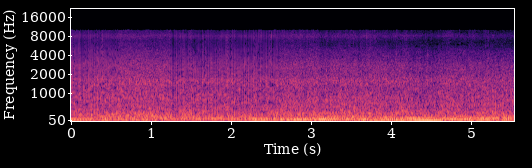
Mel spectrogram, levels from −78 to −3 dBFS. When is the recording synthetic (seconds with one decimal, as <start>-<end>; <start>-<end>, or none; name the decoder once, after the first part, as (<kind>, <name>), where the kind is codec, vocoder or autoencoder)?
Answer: 0.0-0.6 (vocoder, BigVGAN v2); 1.2-2.6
